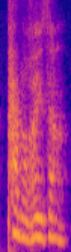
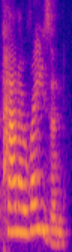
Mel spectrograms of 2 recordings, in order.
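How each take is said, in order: First: It is said with a French pronunciation. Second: It is said with an English pronunciation. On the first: The speaker sounds educated and a bit pretentious. "sound very middle class, pretentious, but also quite educated" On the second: The speaker sounds plainly English. "sound English"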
